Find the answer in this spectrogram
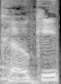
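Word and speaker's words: Kouki: Actually, it's pronounced Koki, not Kooky.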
